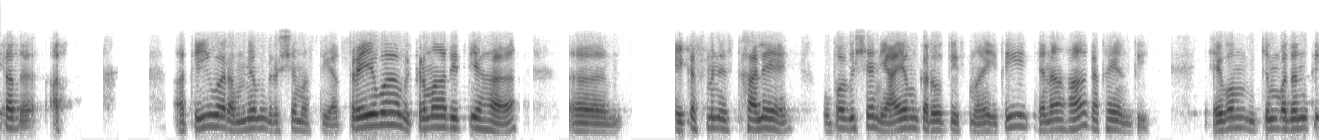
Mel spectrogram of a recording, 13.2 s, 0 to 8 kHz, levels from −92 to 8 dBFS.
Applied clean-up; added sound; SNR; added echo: none; none; none; none.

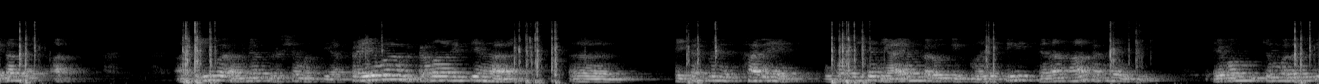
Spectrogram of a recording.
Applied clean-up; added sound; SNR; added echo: none; Telephone; 11 dB; reverberation time 0.9 s.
